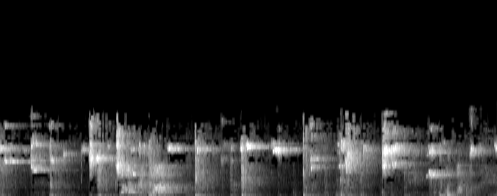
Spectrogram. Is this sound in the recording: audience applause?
no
